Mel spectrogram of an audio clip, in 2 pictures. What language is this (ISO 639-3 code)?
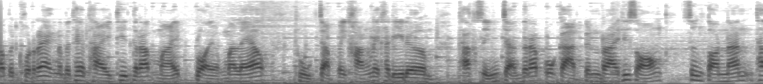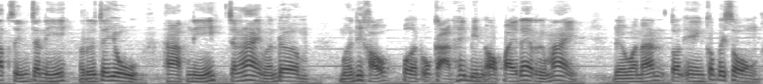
tha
